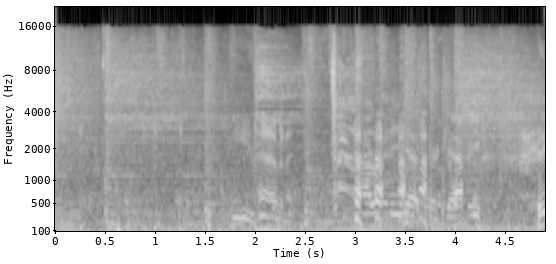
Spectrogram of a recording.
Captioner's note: laughing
